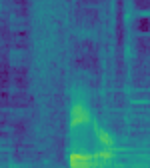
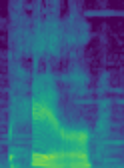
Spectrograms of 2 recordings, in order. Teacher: the f and the v hindi and punjabi speakers make them sound like a p to the english ear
